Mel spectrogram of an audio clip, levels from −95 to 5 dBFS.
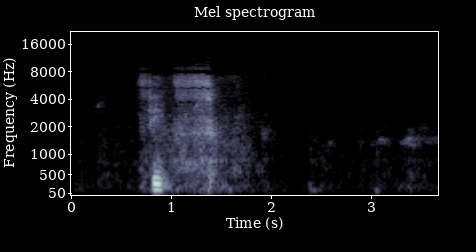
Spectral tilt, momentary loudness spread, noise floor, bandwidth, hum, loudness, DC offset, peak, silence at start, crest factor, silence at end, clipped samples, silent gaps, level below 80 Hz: -5.5 dB/octave; 23 LU; -80 dBFS; 8 kHz; none; -26 LUFS; under 0.1%; -6 dBFS; 0.75 s; 26 dB; 2.25 s; under 0.1%; none; -80 dBFS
